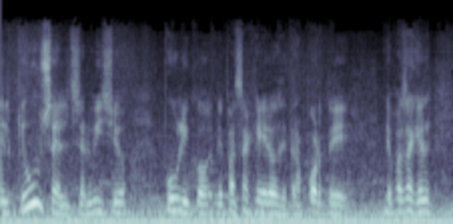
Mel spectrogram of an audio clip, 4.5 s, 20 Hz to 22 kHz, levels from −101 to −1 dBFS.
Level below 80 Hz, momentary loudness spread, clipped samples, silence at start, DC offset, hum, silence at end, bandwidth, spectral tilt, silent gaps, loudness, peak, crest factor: -26 dBFS; 6 LU; under 0.1%; 0 s; under 0.1%; none; 0 s; 13 kHz; -6 dB/octave; none; -23 LUFS; -8 dBFS; 14 dB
